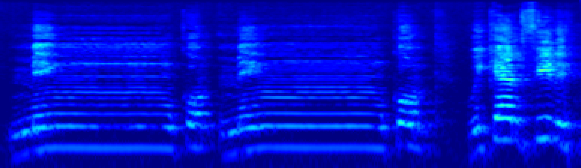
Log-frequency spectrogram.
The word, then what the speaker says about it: منكم: We say mikkum, or will not pronounce it 100% minkum. We'll say minkum.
